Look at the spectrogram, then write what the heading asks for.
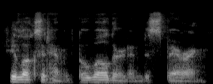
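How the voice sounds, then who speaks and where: Low, husky man narrating a screenplay. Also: fairly quick. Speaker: reader of action descriptions. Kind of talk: scripted screenplay narration with spoken sound effects.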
